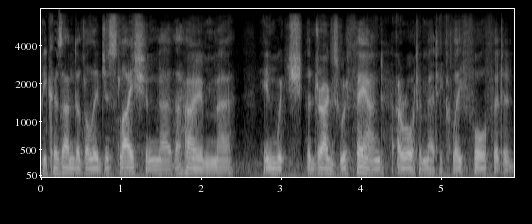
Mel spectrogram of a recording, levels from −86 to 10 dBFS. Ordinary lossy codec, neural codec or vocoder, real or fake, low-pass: AAC, 32 kbps; codec, 44.1 kHz, 7.8 kbps, Pupu-Codec; fake; 7.2 kHz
